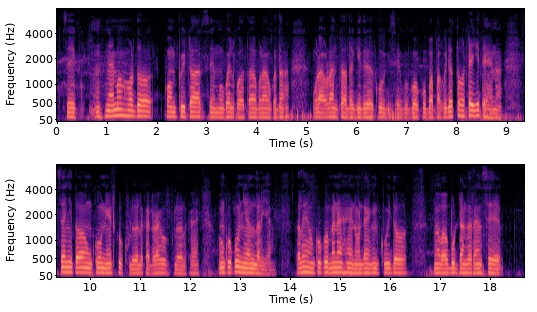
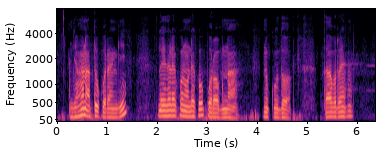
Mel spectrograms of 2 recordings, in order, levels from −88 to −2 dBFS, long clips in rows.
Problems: none marked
